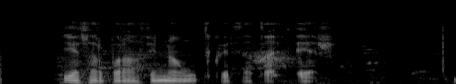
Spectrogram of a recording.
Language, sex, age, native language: Icelandic, male, 13, Icelandic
